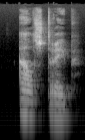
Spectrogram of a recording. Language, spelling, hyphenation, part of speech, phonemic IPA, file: Dutch, aalstreep, aal‧streep, noun, /ˈaːl.streːp/, Nl-aalstreep.ogg
- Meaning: a dark line along the length of the back of an animal, in particular an ungulate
